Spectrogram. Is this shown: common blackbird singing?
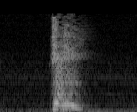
no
